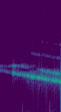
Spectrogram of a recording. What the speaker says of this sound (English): This siren is a confirmation.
